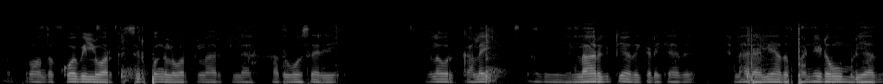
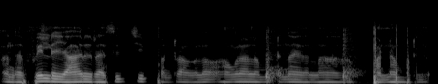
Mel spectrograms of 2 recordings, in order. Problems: none marked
